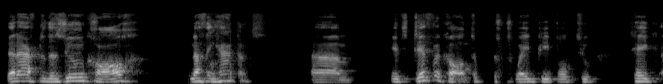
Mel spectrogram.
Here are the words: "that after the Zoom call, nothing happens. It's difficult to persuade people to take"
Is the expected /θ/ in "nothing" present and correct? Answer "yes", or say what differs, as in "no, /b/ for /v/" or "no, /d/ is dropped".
yes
